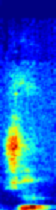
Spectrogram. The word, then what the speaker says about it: je: Você pronuncia je. Je. Je. Não é Jo de Jô Soares, 11h30, não é nada disso. Nem Gé aberto. Entre o aberto e o fechado.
